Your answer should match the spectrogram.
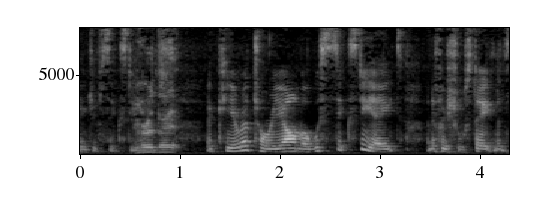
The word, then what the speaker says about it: Akira Toriyama: I didn't want to pronounce his name wrong. Akira Toriyama, rest in peace.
